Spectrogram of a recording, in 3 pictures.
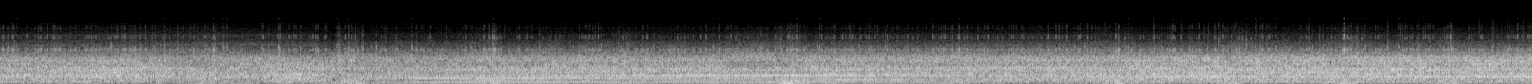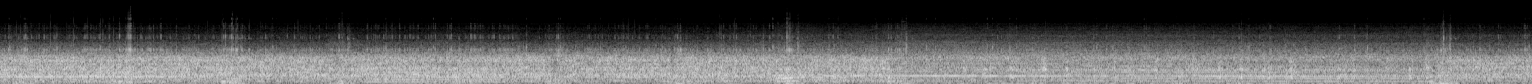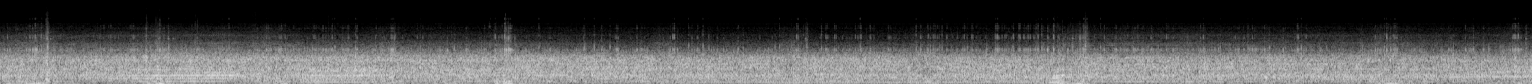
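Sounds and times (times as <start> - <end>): car engine: 0.0 - 45.9
road noise: 0.0 - 45.9.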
